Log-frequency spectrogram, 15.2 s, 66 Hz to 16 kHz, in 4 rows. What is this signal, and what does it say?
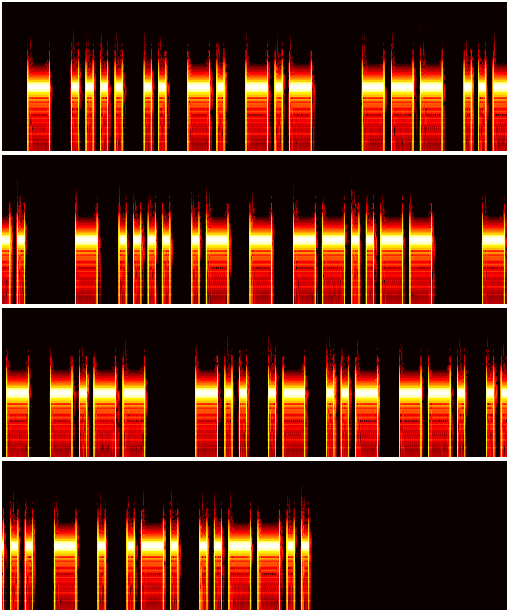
Morse code, heard as a keyed tone, about 22 wpm, 700 Hz. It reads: THINK OF THAT, MY DAUGHTER?
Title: Sentences from Top 1500 Words 22wpm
